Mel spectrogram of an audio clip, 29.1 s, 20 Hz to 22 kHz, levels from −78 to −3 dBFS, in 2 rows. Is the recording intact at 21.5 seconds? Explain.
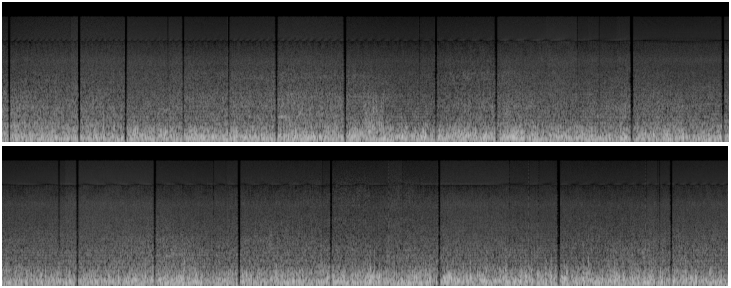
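No. Around 21.5 s the audio carries three overlapping faults.

The scattered short gaps run from 14.39 s to 27.95 s. Around twenty small holes fall across that stretch, the longest near 50 ms, totalling roughly half a second, or about 4% of the span. Each hole was patched by extending the preceding sound, so instead of silence the listener hears brief ticks, smears and hiccups punctuating otherwise continuous audio. This points to individual packets lost or arriving late.

Mains buzz is present for the whole clip. Sharp switching spikes from a dimmer, rectifier or unshielded line enter twice per 50 Hz cycle, building a dense stack of harmonics reaching into the low kHz range. The result is a steady, raspy buzz sitting only about 10 dB below the wanted signal.

Clock drift between sender and receiver also runs throughout. The sender's clock is slow by roughly 3%, so the receiver's jitter buffer keeps draining and must repeat short fragments. 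This produces small timing hiccups at irregular intervals across the whole clip, which at 21.5 s mix with the concealment artefacts from the packet gaps.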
